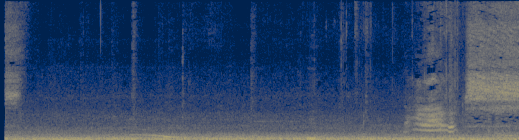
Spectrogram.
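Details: Cat in a setting of stray cats, where a kitten was attacked by a tabby, gives a short harmonic meow late in the clip, preceded by a faint thin tone, over a steady low rumble of traffic.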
